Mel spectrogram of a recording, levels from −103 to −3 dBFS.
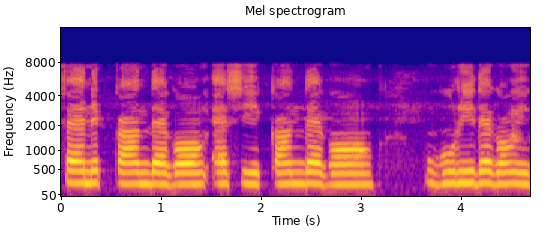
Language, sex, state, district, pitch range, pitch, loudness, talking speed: Chakma, female, Tripura, West Tripura, 210-225 Hz, 215 Hz, -13 LUFS, 140 wpm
